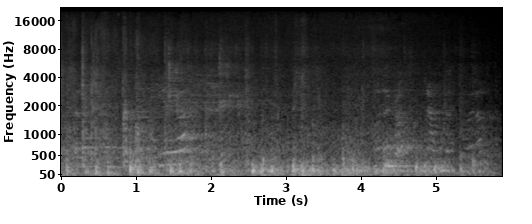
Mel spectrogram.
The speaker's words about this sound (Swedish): tillsammans med hästen Trolle sig över ett cirka 60 cm högt hinder i ridhuset.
